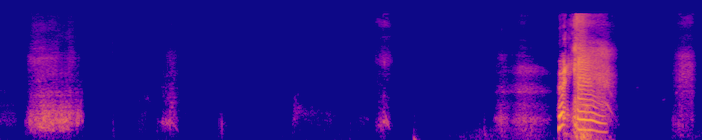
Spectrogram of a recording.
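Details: Sniffs and short breaths build to one loud wet sneeze near the end; wet, snotty sneezing with a head cold.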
